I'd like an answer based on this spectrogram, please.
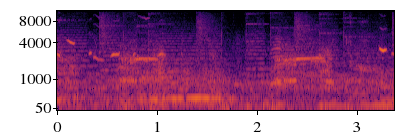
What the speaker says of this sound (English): What am I to do with 8 milkmaids and their cows?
